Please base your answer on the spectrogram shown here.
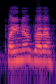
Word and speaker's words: Plano: Plano, am I saying it correctly?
